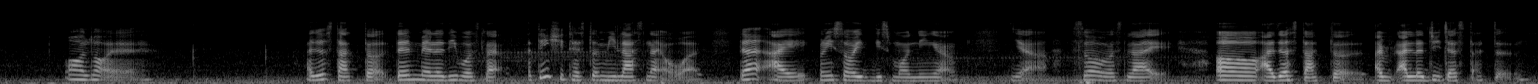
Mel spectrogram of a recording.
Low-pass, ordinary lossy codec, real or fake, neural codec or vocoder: none; none; real; none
